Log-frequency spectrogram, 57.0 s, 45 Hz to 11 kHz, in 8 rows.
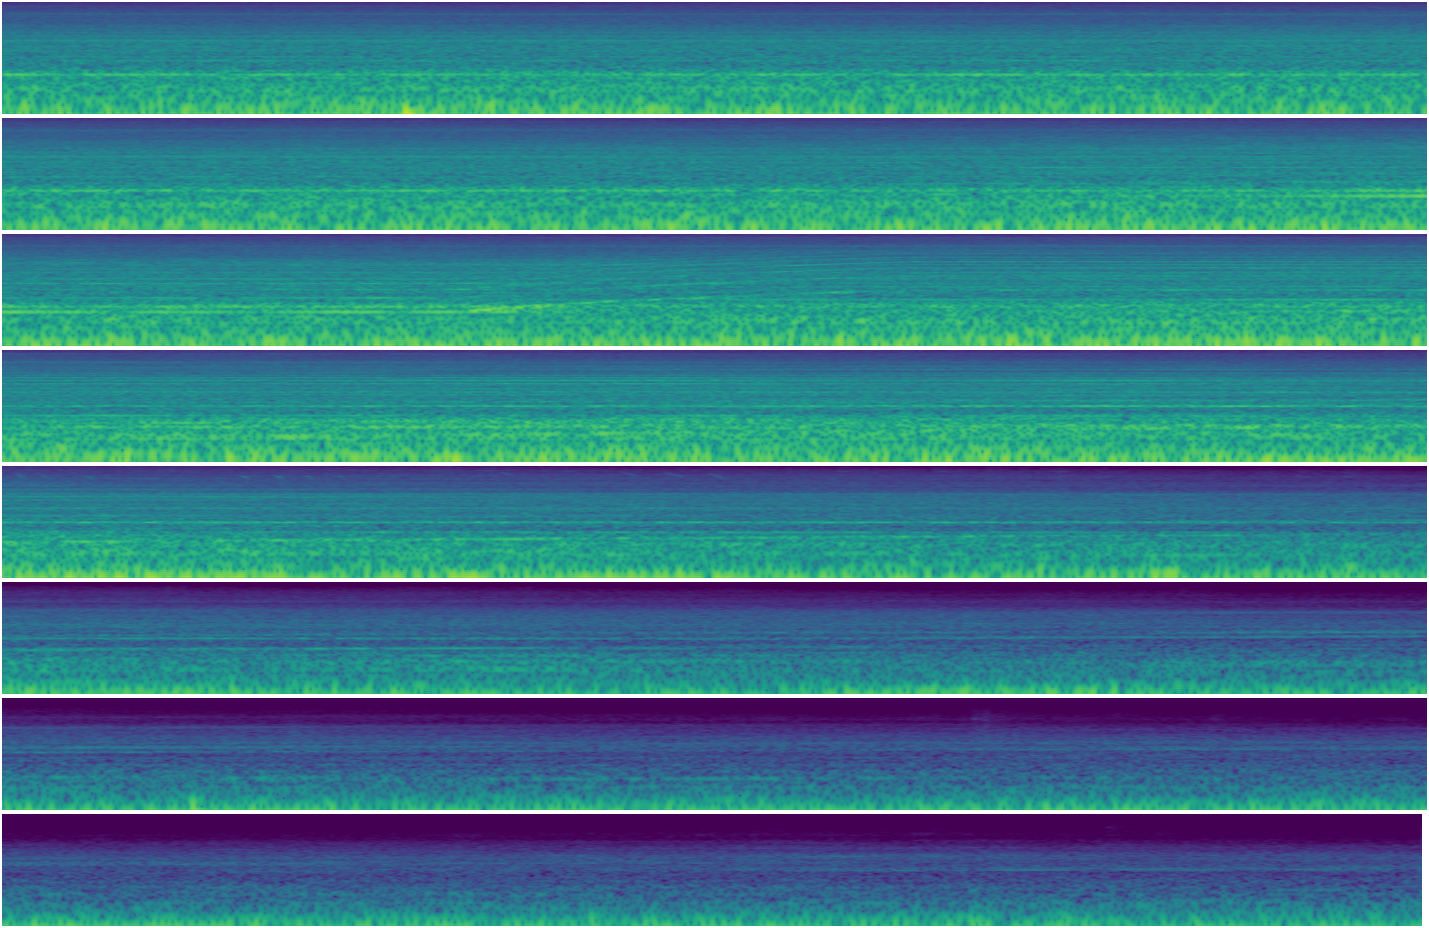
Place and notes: station ambience, ICE high speed train arrives and stops with heavily squeaking brakes
(Sony PCM D50, DPA4060)
Limburg, Germany, 29 October 2014, 12:15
